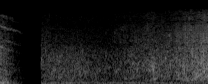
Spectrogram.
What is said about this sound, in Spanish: ¿Lo escuchas? Es el mar, reinventando tus platos.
